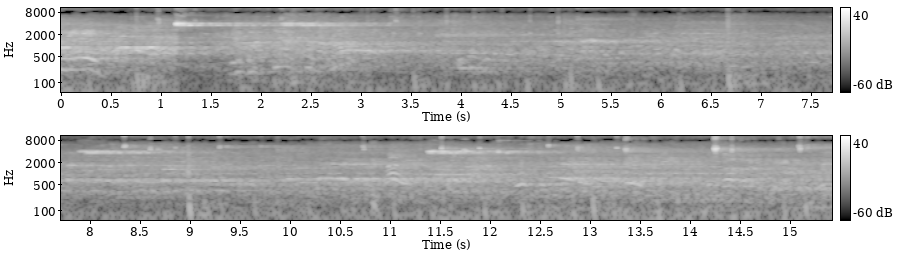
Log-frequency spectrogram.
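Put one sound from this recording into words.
Voices of a crowd chatter in a large echoing hall.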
